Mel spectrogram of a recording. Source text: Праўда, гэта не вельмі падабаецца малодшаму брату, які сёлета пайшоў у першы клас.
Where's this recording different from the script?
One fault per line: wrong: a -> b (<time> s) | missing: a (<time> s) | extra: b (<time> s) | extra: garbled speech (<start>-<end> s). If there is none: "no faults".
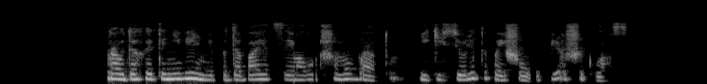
no faults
